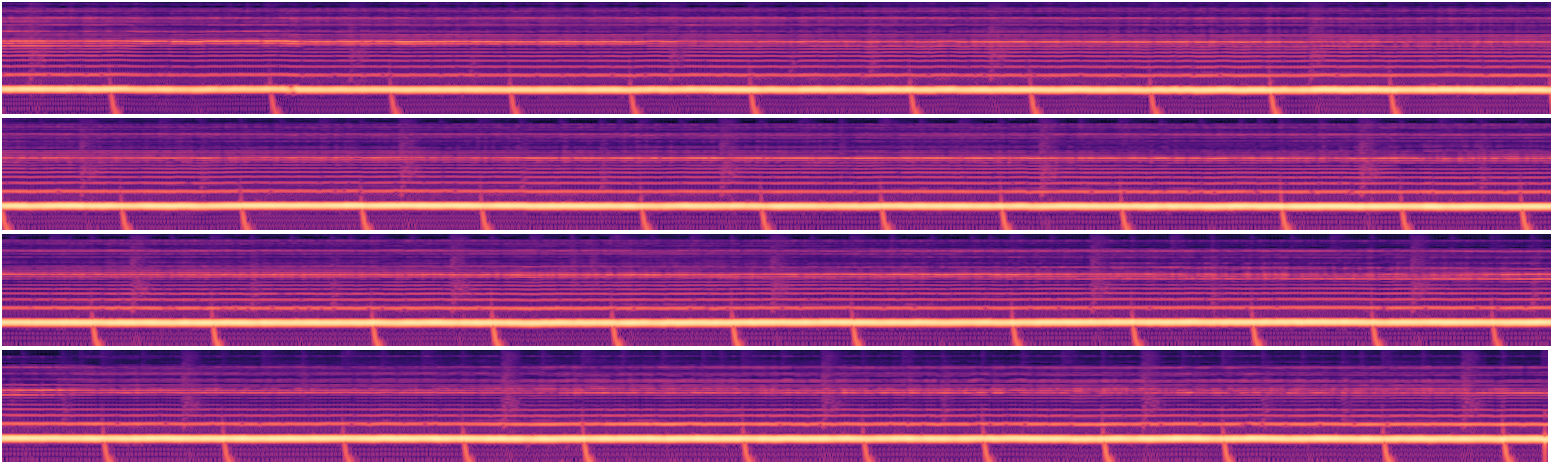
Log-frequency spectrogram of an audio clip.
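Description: A man's voice holding the drawn-out 'ee' of 'yeah boy' as one loud, unbroken note at a nearly constant pitch, dipping very slightly about ten seconds in. A faint regular click sounds beneath it about every two-thirds of a second.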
